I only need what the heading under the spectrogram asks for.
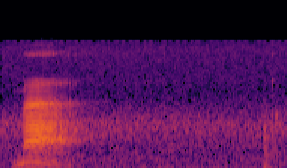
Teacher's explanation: huruf mim ni dia pertemuan bibir atas dengan bibir bawah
